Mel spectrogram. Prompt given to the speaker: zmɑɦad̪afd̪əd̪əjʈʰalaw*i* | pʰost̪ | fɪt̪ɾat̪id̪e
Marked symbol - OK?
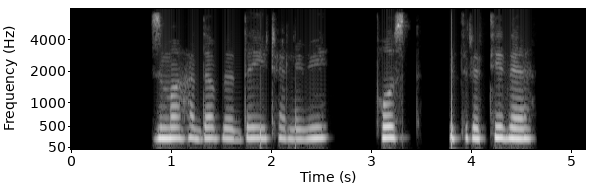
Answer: yes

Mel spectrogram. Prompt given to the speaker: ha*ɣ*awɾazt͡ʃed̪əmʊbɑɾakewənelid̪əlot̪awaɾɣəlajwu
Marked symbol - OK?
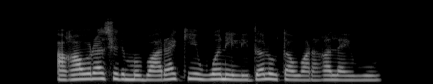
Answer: yes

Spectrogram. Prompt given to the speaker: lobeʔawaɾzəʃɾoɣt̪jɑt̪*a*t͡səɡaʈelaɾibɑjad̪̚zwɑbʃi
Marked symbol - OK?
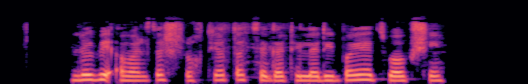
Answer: yes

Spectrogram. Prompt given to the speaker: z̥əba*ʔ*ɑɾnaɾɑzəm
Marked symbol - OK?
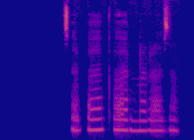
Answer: no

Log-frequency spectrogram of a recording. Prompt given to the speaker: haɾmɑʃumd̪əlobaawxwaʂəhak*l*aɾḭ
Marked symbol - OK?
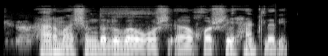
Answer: yes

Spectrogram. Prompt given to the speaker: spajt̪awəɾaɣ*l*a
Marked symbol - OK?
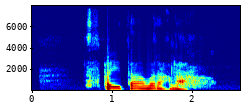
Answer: yes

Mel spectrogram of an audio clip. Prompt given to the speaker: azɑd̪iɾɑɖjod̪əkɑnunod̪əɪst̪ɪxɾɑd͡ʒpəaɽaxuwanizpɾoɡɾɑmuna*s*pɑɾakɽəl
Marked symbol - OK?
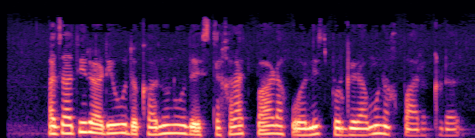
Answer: no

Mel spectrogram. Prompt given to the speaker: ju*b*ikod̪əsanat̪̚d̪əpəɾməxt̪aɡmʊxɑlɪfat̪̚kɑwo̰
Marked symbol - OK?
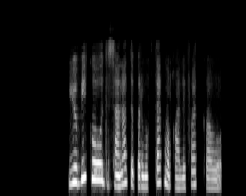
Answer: yes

